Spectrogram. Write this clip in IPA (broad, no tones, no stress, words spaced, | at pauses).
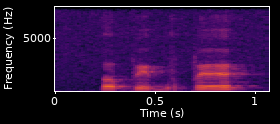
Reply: ʊpy bʊpʏ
